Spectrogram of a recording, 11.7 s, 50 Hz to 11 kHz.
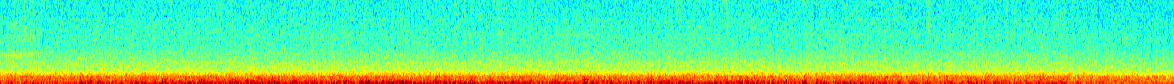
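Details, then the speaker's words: Panasonic Dual Inverter split AC, 4 years old, indoor unit at night in powerful mode, 16°C, fan high, mic near unit. Only a soft, even airflow rush with no clicks, rattles or tones: normal fan noise. "क्योंकि मुझे खाली जो fan घूमने की आवाज है मेरे को तो बस वही आवाज ए रही है इसके अलावा तो कोई और ए ही नहीं रही है"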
